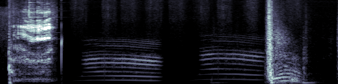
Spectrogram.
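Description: A cow moos with a low, drawn-out call.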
